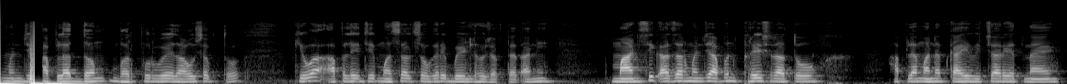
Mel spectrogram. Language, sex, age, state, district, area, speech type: Marathi, male, 18-30, Maharashtra, Ratnagiri, rural, spontaneous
